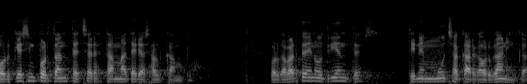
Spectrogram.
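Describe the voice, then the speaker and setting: A man with an Andalusian accent talks at a very fast pace and medium pitch with fairly even intonation. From Andalusia, Jaén. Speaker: agronomist presenting at field day. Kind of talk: technical talk to audience.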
